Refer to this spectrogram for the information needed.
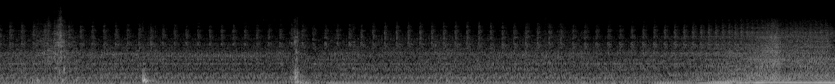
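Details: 2008 Kia Sedona 2.9 CRDi diesel (J3) idling after clearing codes, with crankshaft/camshaft position correlation code returning: persistent knock about three a second with occasional sharper clacks; cause not pinned down.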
